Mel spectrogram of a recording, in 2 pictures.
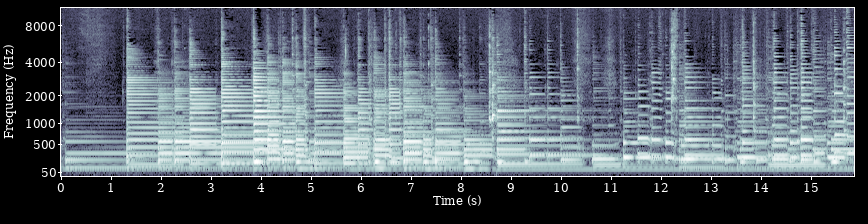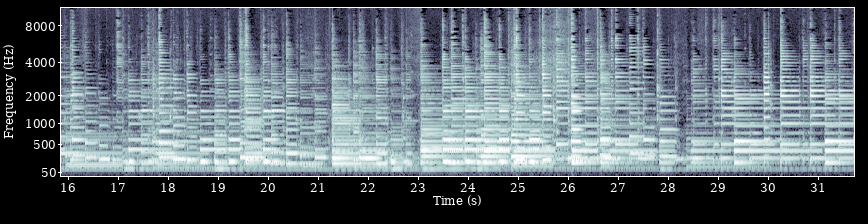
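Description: Solo acoustic guitar playing a movement of a contemporary classical guitar sonata: a continuous flow of plucked notes and chords, growing louder in the second half.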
